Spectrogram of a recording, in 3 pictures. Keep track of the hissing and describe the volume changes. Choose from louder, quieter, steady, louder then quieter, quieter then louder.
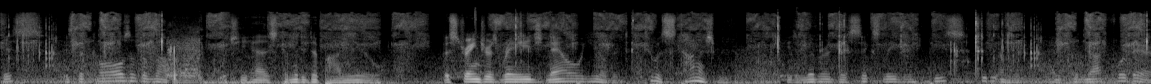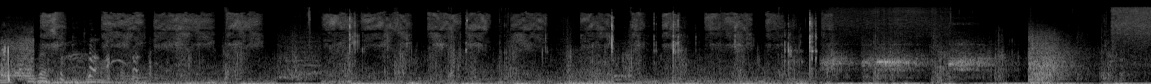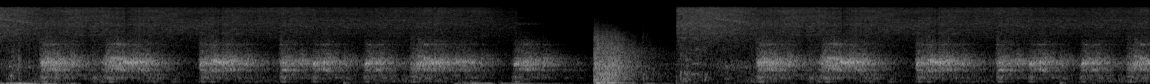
steady.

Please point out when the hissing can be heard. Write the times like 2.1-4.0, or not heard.
0.0-34.4.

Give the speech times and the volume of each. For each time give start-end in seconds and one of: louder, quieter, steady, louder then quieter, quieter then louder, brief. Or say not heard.
0.0-13.1 louder then quieter.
